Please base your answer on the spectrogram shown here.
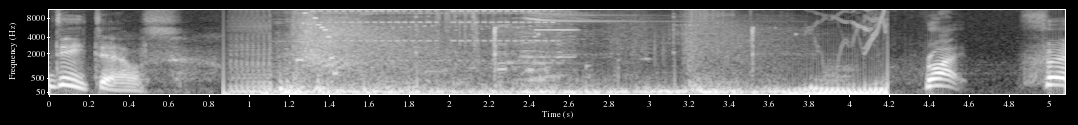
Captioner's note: electronic chittering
